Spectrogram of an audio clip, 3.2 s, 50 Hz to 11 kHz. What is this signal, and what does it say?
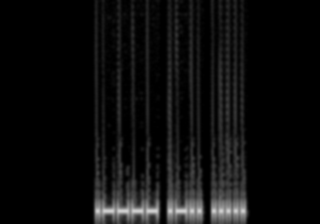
Morse code, heard as a keyed tone, about 31 wpm, 700 Hz. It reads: 1L5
